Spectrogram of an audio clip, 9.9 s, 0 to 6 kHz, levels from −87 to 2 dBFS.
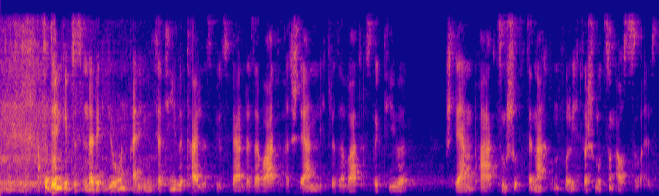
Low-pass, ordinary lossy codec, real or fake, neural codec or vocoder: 5.4 kHz; none; fake; codec, 16 kHz, 4 kbps, FreqCodec, larger model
